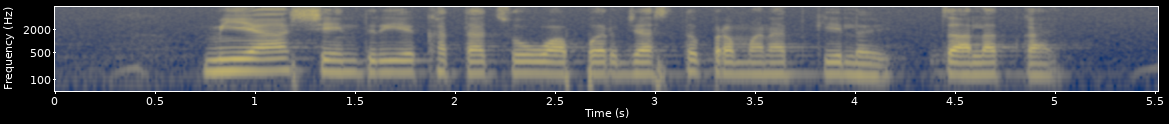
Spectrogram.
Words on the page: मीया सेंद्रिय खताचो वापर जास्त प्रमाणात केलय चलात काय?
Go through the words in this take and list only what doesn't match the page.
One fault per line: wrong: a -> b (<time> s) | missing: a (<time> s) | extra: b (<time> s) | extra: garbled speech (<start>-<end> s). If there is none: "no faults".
no faults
